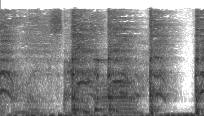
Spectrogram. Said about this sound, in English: stop coughing. Stop coughing. Stop coughing?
